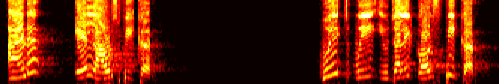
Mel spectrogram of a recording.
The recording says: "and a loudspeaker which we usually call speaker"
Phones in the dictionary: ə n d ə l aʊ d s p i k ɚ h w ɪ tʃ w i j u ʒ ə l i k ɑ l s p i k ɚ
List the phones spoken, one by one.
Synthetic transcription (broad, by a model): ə n d ə l aʊ d s p i k ɚ h w ɪ tʃ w i j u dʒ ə l i k ɑ l s p i k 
